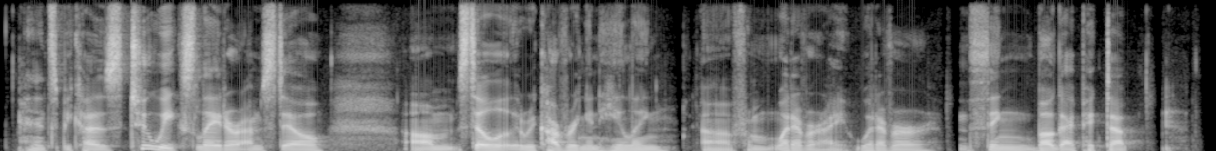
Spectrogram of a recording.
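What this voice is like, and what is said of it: Gravelly, raspy voice. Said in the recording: “my voice might sound a bit gravelly or raspy.”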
